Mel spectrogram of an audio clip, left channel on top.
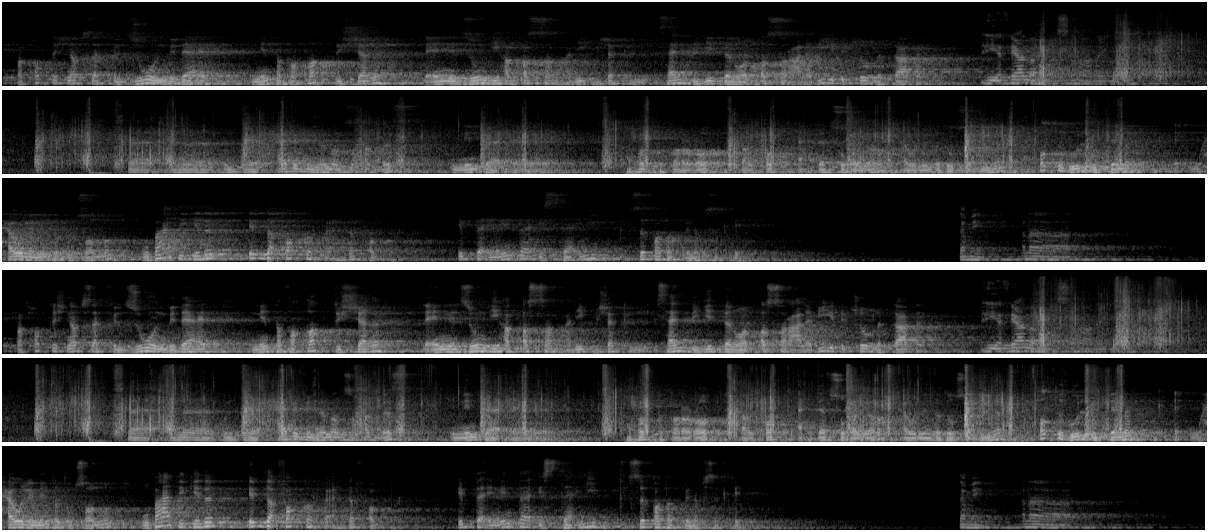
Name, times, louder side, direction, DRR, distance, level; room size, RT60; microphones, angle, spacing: voice 1, 0.2-2.0 2.5-3.8 4.2-9.2 13.3-17.6 18.3-19.2 19.4-22.1 22.4-23.4 23.9-25.2 25.5-26.2 26.6-27.9 28.7-31.5, right 2 dB, 65° right, 3 dB, 1.3 m, -29 dB
voice 2, 9.8-11.3 11.6-11.7 33.7-34.0 34.3-34.8, right 1 dB, 10° right, 3 dB, 1.4 m, -36 dB
sound 1, 10.3-23.3, right 5 dB, 30° right, 0.6 m, -34 dB
22.0 x 18.5 x 8.3 m, 2.9 s
head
